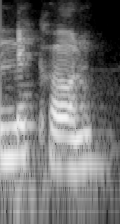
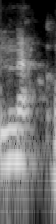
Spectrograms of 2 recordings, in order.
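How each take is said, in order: First: It uses the British pronunciation of the name. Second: It uses the American pronunciation of the name. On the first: "we say Nikon" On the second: "but you say Nikon"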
